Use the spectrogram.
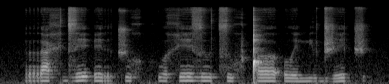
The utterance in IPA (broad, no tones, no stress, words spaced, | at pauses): raxd͡ze ʔert͡ʃuxkʷʰʌxe zɯt͡sɯxʷǃʌ ʔoe̯mʲɯd͡ʒet͡ʃ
